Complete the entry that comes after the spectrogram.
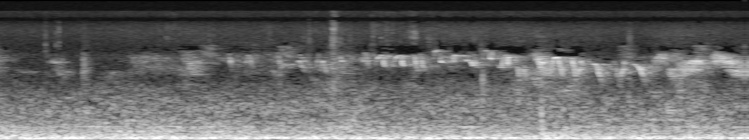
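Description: Faint background rumble with small birds chirping faintly in the distance, a quick run of short chirps starting about two seconds in.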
